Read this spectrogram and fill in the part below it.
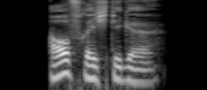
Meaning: inflection of aufrichtig: 1. strong/mixed nominative/accusative feminine singular 2. strong nominative/accusative plural 3. weak nominative all-gender singular
- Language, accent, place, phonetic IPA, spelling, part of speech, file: German, Germany, Berlin, [ˈaʊ̯fˌʁɪçtɪɡə], aufrichtige, adjective, De-aufrichtige.ogg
